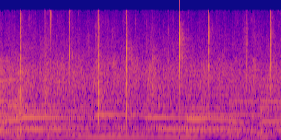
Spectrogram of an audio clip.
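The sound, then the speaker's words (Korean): Applause welcoming the participants of a Vision Conference, in a slow, steady rhythm: about a dozen crisp claps, evenly spaced roughly every half second, over a low sustained hum of held musical tones. “한번 큰 박수로 환영해 주시기 바랍니다.”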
